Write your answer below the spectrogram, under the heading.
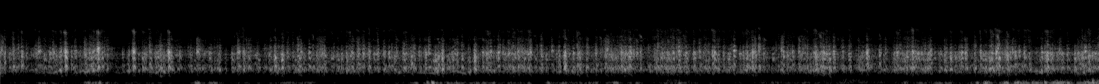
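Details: Dense frog chorus of at least two, perhaps four species calling together at night-time outdoors, a continuous mass of overlapping croaks and trills, with occasional low wind rumble and a hot tub pump underneath.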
